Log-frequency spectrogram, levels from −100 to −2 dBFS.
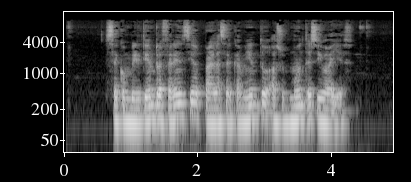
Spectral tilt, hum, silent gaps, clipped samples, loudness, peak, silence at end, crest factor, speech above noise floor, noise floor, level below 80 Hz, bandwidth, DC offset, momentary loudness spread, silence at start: -5 dB/octave; none; none; under 0.1%; -25 LUFS; -10 dBFS; 0.4 s; 16 dB; 38 dB; -63 dBFS; -58 dBFS; 11.5 kHz; under 0.1%; 7 LU; 0.05 s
